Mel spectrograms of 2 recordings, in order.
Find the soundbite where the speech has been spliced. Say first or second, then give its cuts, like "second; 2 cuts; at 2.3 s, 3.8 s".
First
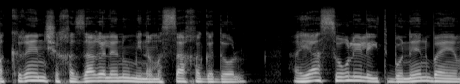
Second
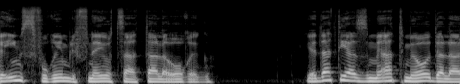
first; 1 cut; at 2.8 s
